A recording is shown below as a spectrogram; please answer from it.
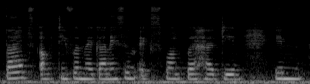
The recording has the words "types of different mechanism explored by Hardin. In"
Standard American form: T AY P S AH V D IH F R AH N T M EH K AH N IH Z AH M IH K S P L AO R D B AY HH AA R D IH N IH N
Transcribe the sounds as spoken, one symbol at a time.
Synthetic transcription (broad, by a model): T AY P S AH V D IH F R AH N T M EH K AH N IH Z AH M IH K S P AO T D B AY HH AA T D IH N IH N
